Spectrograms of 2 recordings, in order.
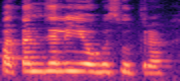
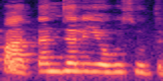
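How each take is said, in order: First: The first vowel of the name is short. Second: The first vowel of the name is long. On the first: This is how people commonly say it. "जैसे हम बोलते हैं ना" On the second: This is the text's actual name. "उसका नाम actually"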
